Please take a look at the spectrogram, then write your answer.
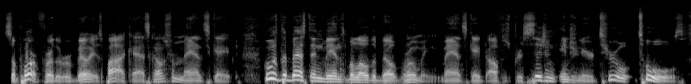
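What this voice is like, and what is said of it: Announcer-style radio voice. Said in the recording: “do the voice. ... Do the radio voice.”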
